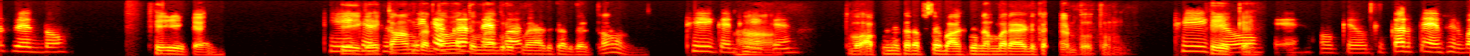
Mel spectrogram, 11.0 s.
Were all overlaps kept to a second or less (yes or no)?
no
